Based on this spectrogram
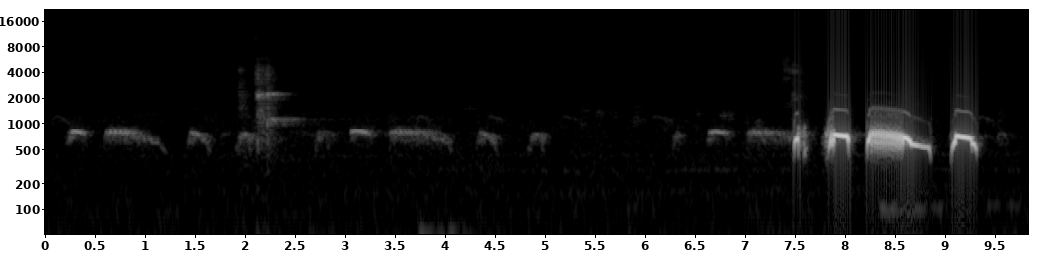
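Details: Spotted dove decoy bird, used for luring wild doves, cooing in the driving style. A string of soft, breathy low notes builds into a loud phrase of quick hoots, a long falling coo and a final short hoot.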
